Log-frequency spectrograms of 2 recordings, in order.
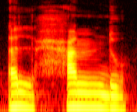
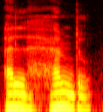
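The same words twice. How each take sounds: First: The h sound is harsh and from the throat. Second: The h sound is a plain, light h. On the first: The speaker calls it right. "It's a Ha" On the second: The speaker calls it wrong. "A mistake would be to say Alhamdu, like a Ha"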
